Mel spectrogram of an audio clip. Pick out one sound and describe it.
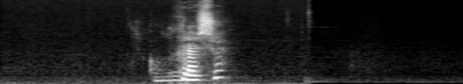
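A woman speaks briefly in a low voice, close by.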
